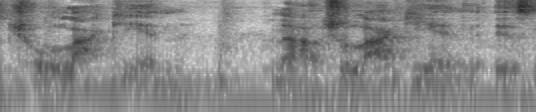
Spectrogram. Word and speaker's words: Tcholakian: looked it up and found out how you pronounce his name is Tcholakian.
